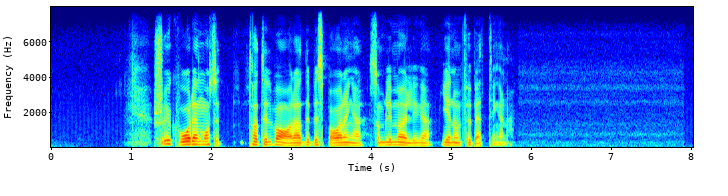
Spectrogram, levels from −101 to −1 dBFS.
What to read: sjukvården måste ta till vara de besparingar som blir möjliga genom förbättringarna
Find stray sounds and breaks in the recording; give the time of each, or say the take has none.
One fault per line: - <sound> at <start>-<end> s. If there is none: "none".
none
